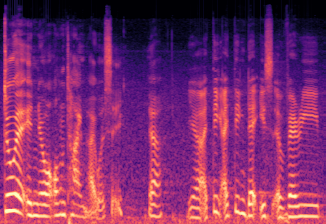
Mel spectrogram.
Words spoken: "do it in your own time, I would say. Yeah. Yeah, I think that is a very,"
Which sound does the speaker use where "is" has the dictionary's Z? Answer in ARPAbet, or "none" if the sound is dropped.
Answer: S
